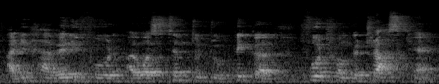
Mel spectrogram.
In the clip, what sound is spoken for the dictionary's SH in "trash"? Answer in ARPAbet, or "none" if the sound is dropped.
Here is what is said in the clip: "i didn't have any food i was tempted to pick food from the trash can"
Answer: S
